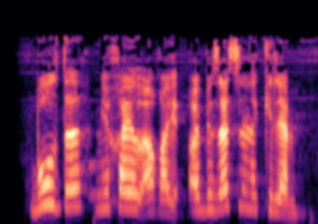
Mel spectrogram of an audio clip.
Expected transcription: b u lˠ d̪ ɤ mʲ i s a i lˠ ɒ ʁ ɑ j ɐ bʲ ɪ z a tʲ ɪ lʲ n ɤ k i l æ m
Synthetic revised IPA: b u lˠ d̪ ɤ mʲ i χ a i lˠ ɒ ʁ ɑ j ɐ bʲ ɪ z a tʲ ɪ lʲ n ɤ k i l æ m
